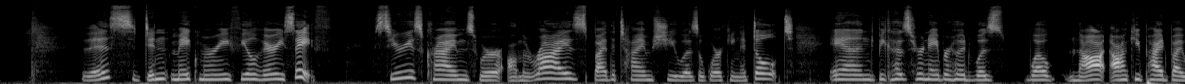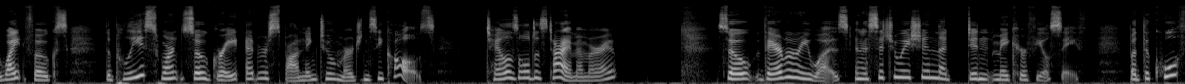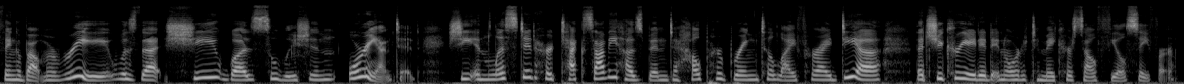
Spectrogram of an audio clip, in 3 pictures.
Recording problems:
none

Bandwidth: 16.5 kHz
